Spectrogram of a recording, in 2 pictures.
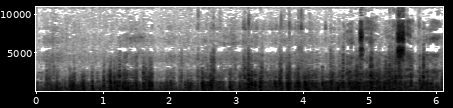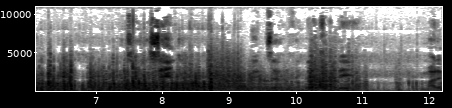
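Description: Wind buffeting the microphone: a loud, gusting rumble that eases off briefly near the end.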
